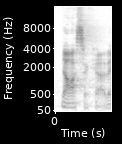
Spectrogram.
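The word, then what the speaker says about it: Nausicaä: Nausicaa? – Nausicaa, there you go.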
